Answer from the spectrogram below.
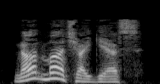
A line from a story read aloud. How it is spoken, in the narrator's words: Cassidy admitted gloomily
